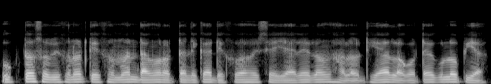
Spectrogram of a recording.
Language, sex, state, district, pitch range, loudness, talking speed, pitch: Assamese, male, Assam, Kamrup Metropolitan, 105-115 Hz, -18 LUFS, 145 wpm, 110 Hz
